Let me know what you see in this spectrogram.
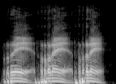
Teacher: आगे अगर बात करूं कि जिस व्यंजन ध्वनि के उच्चारण में जीभ उच्चारण जिस व्यंजन ध्वनि के उच्चारण करने पर जीभ की नोक वायु से रगड़ खाकर कांपेगी, आप मेरे दोस्त रे व्यंजन को लीजिएगा और रे का उच्चारण करोगे तो आपकी जो जीभ की नोक है वो कंपन कर रही होगी। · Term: लुंठित व्यंजन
